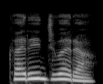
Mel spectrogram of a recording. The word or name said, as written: ಕರಿಜ್ವರ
